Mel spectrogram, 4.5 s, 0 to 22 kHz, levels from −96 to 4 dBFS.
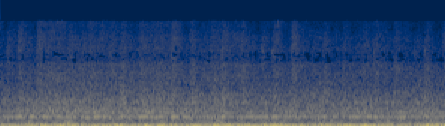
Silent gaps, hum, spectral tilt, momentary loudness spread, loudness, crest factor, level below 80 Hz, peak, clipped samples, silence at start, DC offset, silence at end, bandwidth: none; none; -8 dB/octave; 2 LU; -39 LUFS; 12 dB; -30 dBFS; -16 dBFS; under 0.1%; 0 s; under 0.1%; 0 s; 2.9 kHz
